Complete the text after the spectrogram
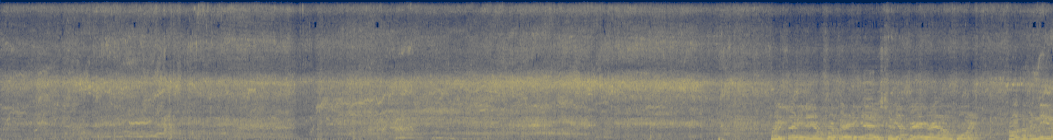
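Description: A small electric motor whines as a remote-control car races over dirt.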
